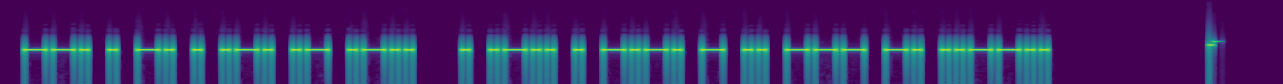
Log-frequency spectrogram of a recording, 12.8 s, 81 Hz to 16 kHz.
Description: Morse code, heard as a keyed tone, about 17 wpm, 700 Hz. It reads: GENERAL ELECTION?
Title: Sentences from Top 1500 Words 17wpm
